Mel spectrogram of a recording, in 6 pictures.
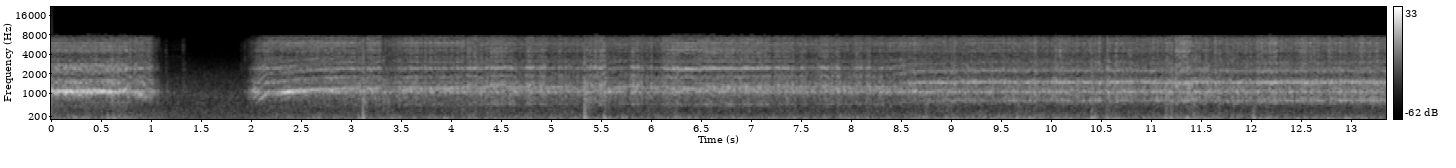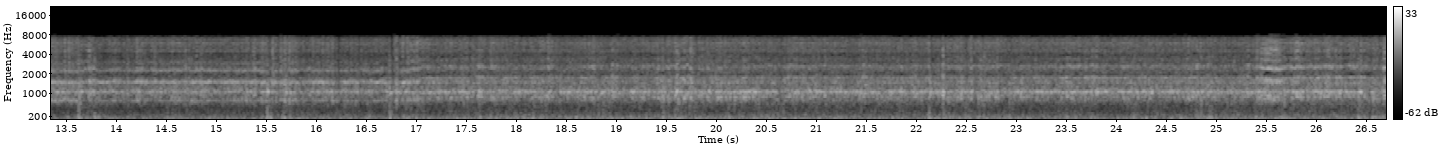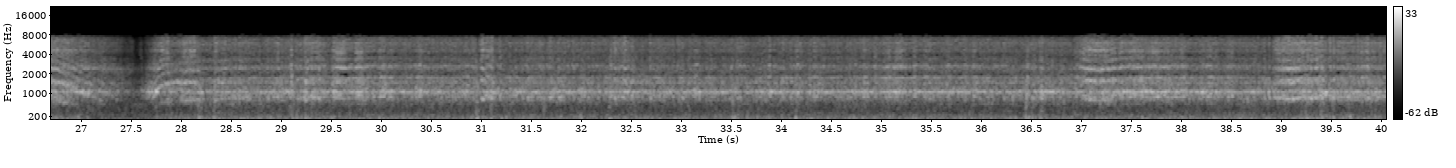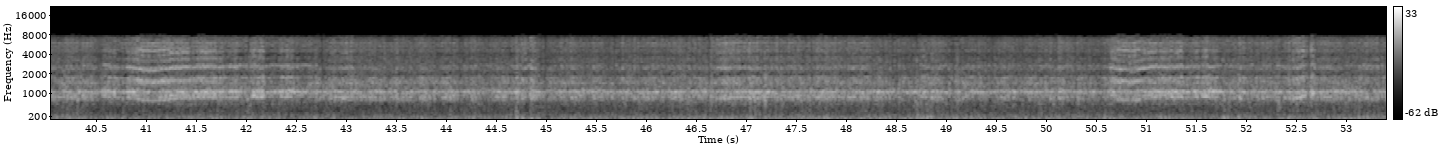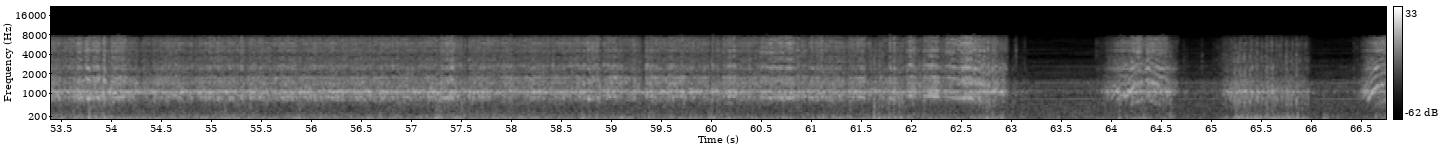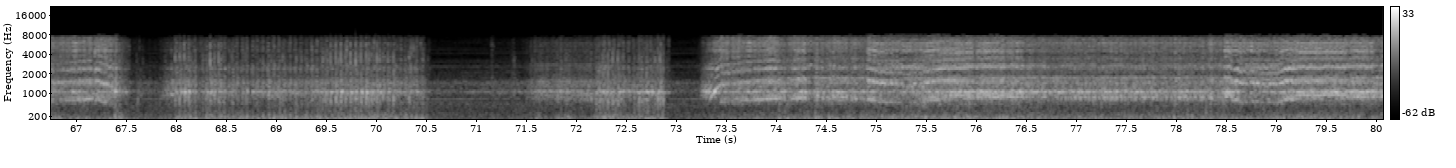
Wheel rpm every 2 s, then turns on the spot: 80, 120, 160, 160, 180, 200, 200, 200, 210, 230, 230, 230, 230, 120, 220, 230, 230, 240, 230, 230, 230, 230, 230, 230, 230, 230, 230, 230, 240, 230, 230, 100, 50, 70, 30, 20, 80, 220, 230, 220.
62-70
